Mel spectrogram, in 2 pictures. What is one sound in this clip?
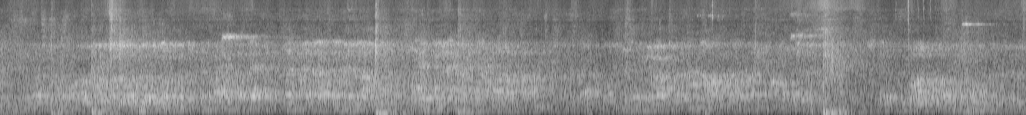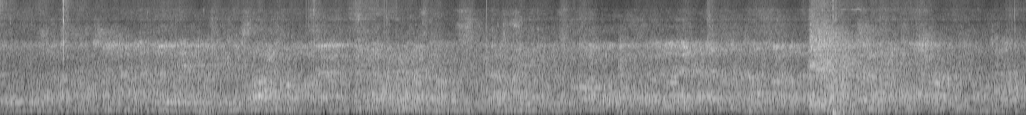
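Young people chatter and call out in an echoing hall.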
